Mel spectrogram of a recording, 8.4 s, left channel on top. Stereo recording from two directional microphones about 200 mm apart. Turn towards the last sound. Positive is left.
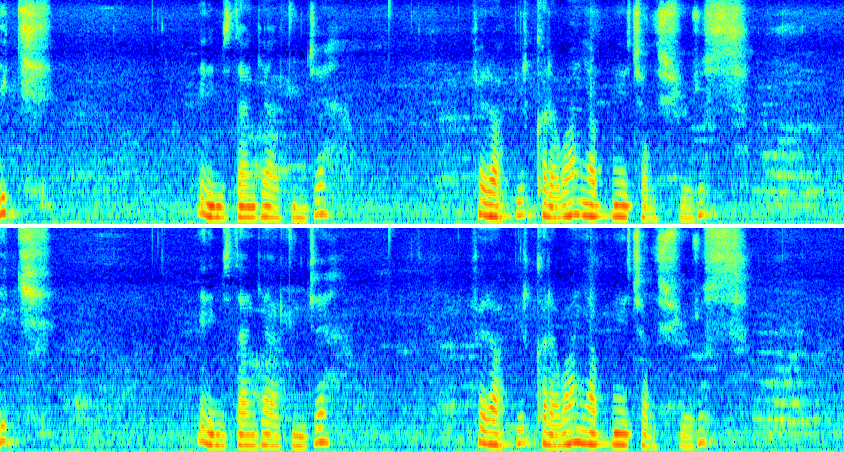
turn(degrees=0)  # may be behind; listen again after turning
